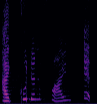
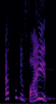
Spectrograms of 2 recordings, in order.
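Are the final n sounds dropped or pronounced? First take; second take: pronounced; dropped. First: The final n sounds are pronounced. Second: The final n sounds are dropped. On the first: It is what the speaker actually meant. "ternyata dia mengatakan" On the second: It imitates a speaker whose language has no final n. "N itu gak ada pada dia"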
